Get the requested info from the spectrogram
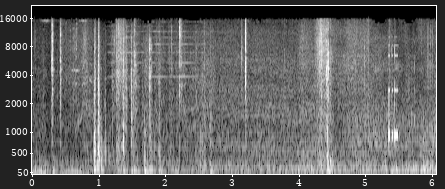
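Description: Patrol car driving, heard from inside the cabin: a steady engine and road rumble with scattered knocks and rattles, and a short beep about five seconds in.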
